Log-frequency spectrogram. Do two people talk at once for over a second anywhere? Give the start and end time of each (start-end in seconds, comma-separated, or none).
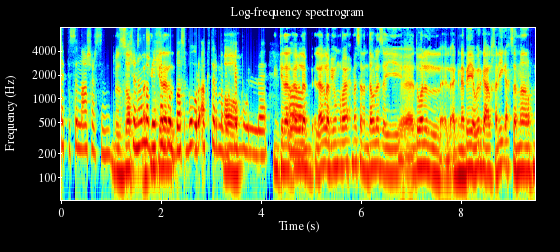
1.0-2.3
